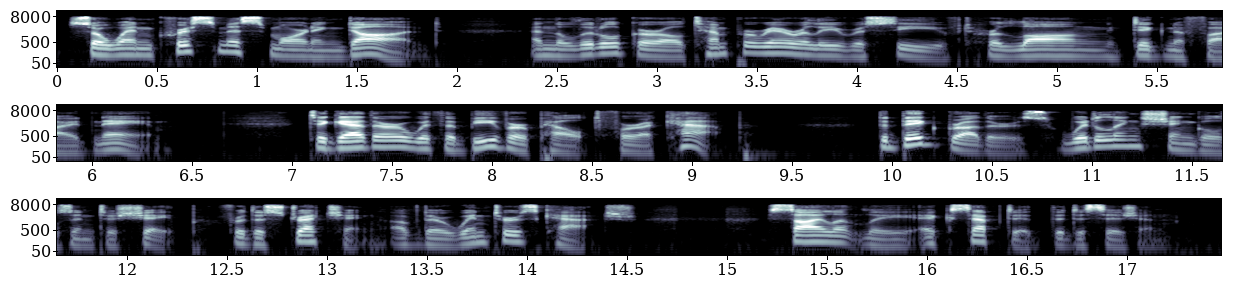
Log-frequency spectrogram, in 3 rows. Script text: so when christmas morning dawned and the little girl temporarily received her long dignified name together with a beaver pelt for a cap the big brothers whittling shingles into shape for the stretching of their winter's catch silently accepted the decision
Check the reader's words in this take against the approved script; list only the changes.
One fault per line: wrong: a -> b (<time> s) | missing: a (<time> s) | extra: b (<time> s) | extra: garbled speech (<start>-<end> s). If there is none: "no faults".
no faults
